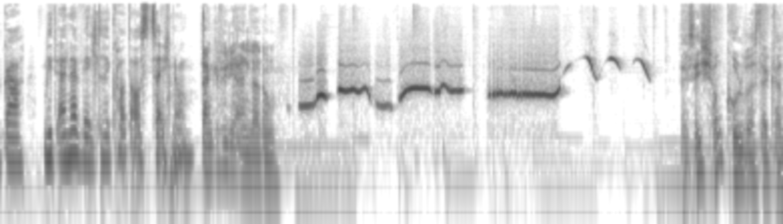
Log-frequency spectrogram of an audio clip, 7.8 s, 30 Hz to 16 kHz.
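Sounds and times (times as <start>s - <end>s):
speech: 0.0s - 3.0s, 6.8s - 7.8s
person whistling a lively tune: 2.9s - 6.6s.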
